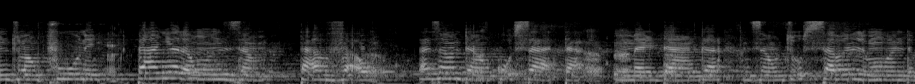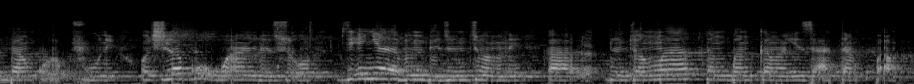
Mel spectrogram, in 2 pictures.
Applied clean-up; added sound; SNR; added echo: neural separator model SepFormer DNS4.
